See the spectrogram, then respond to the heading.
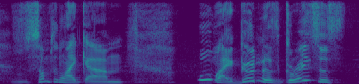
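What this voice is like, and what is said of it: Mock Indian accent. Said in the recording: “Indian guy! How's your, what is the name, how's your, apple accent?”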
